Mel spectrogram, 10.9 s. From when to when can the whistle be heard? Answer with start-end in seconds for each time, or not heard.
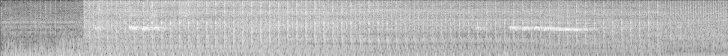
1.4-2.5, 7.1-8.9.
